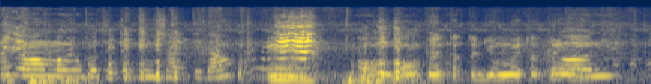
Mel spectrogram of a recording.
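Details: Newly born goat kid on a backyard farm, giving one loud wavering, quavering bleat near the middle, with shorter harmonic cries around it, mixed in with steady human talk close by.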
